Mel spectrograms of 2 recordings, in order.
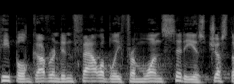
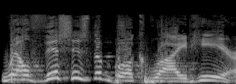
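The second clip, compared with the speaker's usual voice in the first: TV reporter; 4 semitones higher, much slower than usual. Retold or imitated. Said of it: "the reporter comes on".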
